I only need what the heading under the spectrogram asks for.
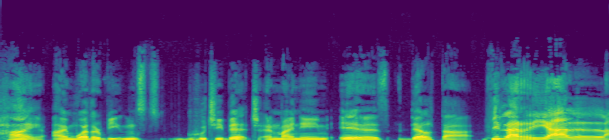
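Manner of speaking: slow, drawn-out newscaster voice. Acting out a weather-beaten reporter introducing herself: imitating a local newscaster. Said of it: "Then you would be like".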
